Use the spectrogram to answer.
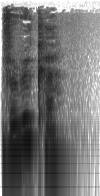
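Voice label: "verruca", British English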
